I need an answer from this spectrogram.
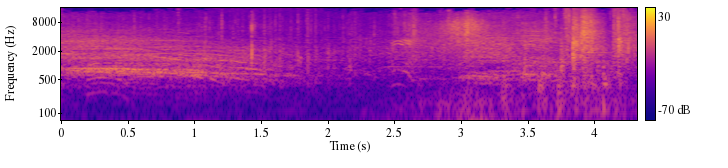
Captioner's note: cheers & applause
